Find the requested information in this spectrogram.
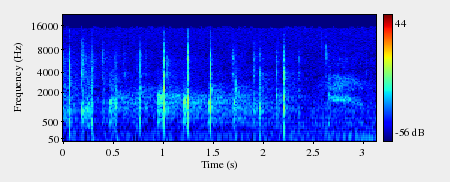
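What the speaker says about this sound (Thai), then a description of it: "ขอเสียงปรบมือให้กับท่านอาจารย์" Audience applause for a speaker at a Thai academic seminar on digital politics, sparse individual claps in a loose rhythm from a small room crowd, fading out after about two and a half seconds.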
